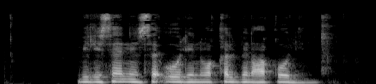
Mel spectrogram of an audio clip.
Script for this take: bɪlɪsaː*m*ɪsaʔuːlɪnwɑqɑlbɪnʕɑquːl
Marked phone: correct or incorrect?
incorrect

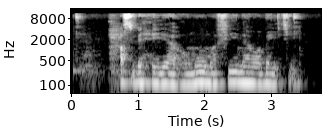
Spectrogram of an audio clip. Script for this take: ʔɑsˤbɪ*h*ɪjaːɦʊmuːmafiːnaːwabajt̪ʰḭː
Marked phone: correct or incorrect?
incorrect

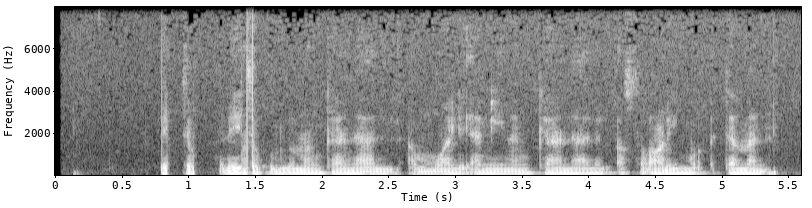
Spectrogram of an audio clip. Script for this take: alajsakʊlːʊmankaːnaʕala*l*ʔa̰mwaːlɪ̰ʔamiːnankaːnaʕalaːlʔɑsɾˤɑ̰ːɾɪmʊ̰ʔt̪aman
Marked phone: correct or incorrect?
correct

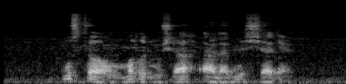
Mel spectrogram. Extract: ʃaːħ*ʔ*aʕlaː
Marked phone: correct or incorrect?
correct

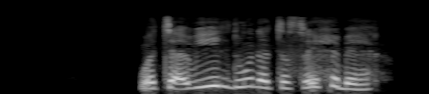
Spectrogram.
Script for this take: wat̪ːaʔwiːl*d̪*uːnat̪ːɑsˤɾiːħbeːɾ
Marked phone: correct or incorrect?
correct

